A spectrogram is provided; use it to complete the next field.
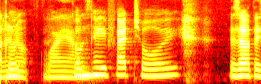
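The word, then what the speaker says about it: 恭喜發財: I think that's how you say Happy New Year in Chinese. I might be wrong or saying it with a very American accent, but Gong hei fat choi.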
